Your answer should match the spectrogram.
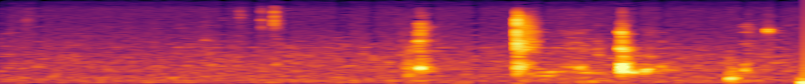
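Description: Quiet room tone with four or five faint, scattered clicks in the second half.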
